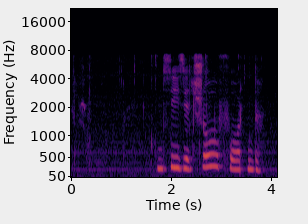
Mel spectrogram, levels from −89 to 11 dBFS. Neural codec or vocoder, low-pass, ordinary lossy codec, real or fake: none; 7.2 kHz; none; real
